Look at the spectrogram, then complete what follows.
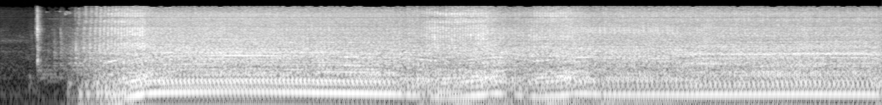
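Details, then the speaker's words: Onan engine after relocating fuel pump to a head bolt and new fuel line: starts at once, then runs rough with uneven beat of three or four a second and dips; owner suspects insufficient fuel, no gas leak. "So I moved that and ran some new fuel line, but it's not running correctly right now. I think it's not getting enough fuel right now."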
